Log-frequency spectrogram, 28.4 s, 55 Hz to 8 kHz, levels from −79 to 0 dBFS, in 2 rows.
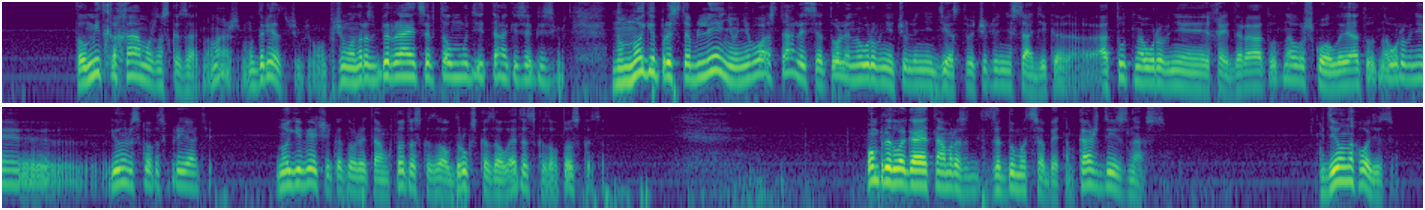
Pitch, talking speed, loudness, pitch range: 150 Hz, 155 wpm, -20 LUFS, 110-180 Hz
